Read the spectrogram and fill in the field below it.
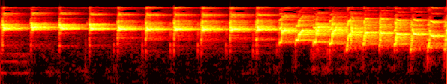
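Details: Fighter lovebird provoked by a rival, answering with rapid sharp notes near five to six kilohertz repeated about three per second, then breaking into a faster, lower, buzzy chattering trill at the end.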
